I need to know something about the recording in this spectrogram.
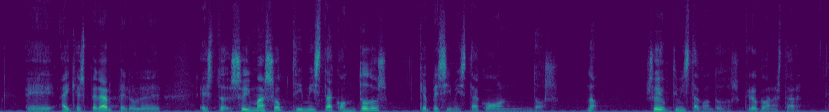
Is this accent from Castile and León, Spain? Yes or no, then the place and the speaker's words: yes; Soria, Castile and León, Spain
